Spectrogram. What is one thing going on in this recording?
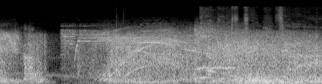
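An energy blast bursts with a loud roaring whoosh.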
